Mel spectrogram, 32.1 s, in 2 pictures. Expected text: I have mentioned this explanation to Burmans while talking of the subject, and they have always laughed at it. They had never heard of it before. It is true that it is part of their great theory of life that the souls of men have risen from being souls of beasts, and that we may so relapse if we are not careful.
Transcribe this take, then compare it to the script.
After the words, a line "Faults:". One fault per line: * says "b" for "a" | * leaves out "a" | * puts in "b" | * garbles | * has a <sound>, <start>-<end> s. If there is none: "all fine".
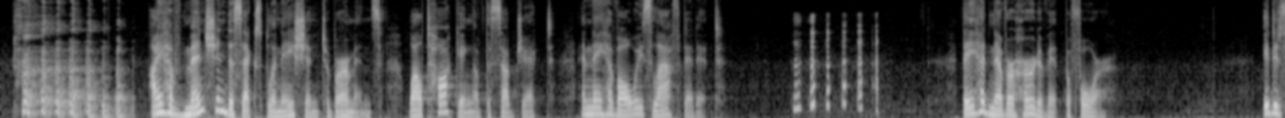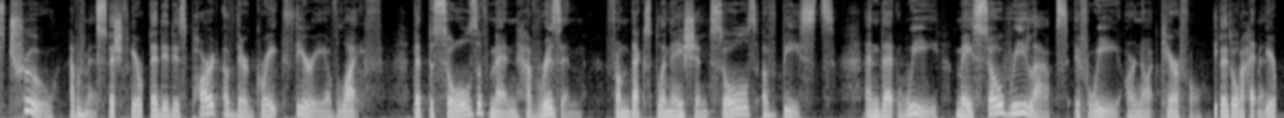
I have mentioned this explanation to Burmans while talking of the subject, and they have always laughed at it. They had never heard of it before. It is true [garbled] that it is part of their great theory of life that the souls of men have risen from explanation souls of beasts, and that we may so relapse if we are not careful. [garbled]
Faults:
* has a laugh, 0.2-1.7 s
* has a laugh, 9.9-11.0 s
* garbles
* says "explanation" for "being"
* garbles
